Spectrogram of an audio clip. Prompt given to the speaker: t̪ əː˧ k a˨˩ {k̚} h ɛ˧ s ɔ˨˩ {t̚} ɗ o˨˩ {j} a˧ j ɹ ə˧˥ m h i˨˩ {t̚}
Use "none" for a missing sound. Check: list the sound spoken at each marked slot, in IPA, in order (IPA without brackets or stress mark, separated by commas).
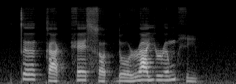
k̚, t̚, ɹ, p̚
